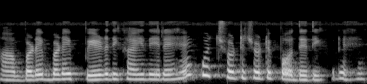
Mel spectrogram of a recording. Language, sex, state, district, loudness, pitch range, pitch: Hindi, female, Maharashtra, Chandrapur, -15 LUFS, 215-280 Hz, 240 Hz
